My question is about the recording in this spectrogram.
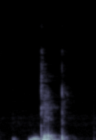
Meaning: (noun) 1. A lower section of a road or geological feature 2. Inclination downward; direction below a horizontal line; slope; pitch 3. The action of dipping or plunging for a moment into a liquid
- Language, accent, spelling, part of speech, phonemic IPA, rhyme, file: English, Southern England, dip, noun / verb, /dɪp/, -ɪp, LL-Q1860 (eng)-dip.wav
